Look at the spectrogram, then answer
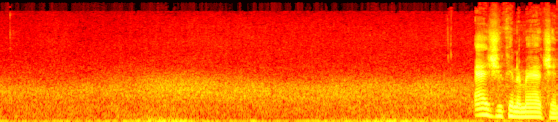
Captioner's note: sound of wind blowing through empty land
